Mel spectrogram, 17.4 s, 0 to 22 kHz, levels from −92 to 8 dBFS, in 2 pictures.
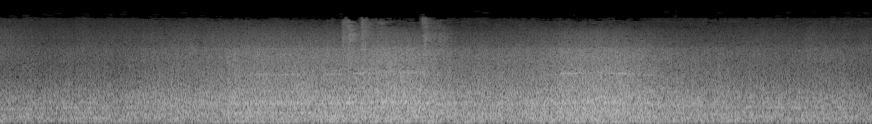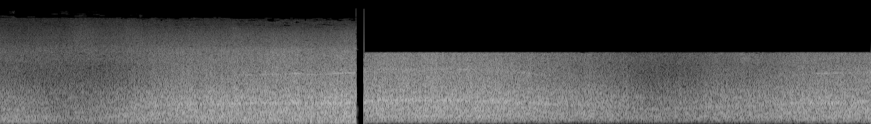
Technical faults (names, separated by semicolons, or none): input switched to a poorer device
